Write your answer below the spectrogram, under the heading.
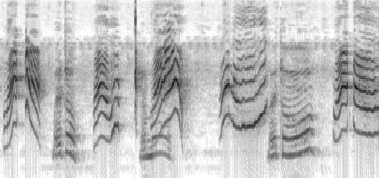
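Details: ['Talking pet parrot, described as speaking Hindi, rattling off quick speech-like syllables with bending pitch, a short gap midway, then more clipped words.']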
